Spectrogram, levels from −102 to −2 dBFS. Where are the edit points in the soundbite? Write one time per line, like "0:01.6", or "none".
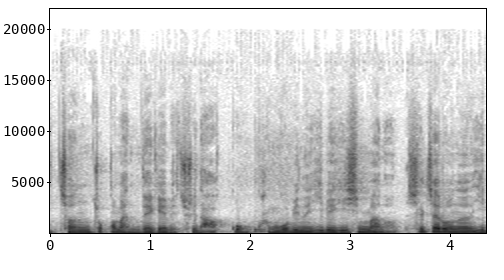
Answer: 0:02.1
